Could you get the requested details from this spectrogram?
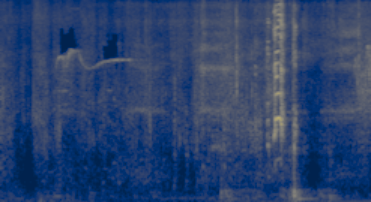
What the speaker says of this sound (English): I hear them chicks in them weeds somewhere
